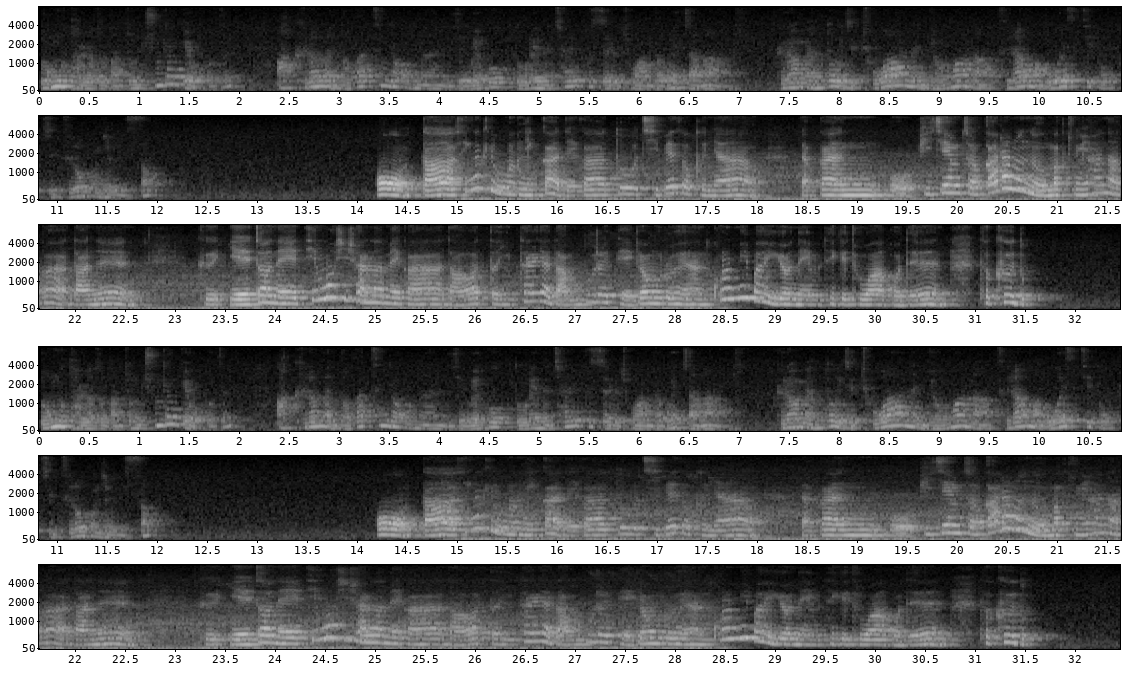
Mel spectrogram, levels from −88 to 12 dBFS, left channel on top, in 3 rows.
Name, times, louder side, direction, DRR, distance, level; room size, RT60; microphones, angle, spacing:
voice 1, 0.0-2.0 2.4-6.9 7.4-12.0, right 1 dB, 90° right, 2.1 m, -32 dB
voice 2, 14.2-18.0 18.4-22.7 23.2-31.5, left 3 dB, 75° left, 0.8 m, -22 dB
sound 1, 14.8-28.5, equal, 35° right, 1.9 m, -38 dB
5.8 x 5.8 x 4.0 m
head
